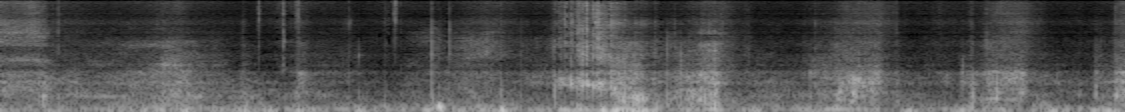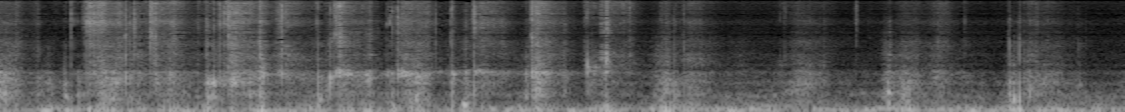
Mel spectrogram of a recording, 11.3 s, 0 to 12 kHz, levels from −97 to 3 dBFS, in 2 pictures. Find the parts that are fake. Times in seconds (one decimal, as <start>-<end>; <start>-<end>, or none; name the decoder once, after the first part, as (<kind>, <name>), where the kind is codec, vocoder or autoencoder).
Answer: 0.0-11.3 (codec, SNAC)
